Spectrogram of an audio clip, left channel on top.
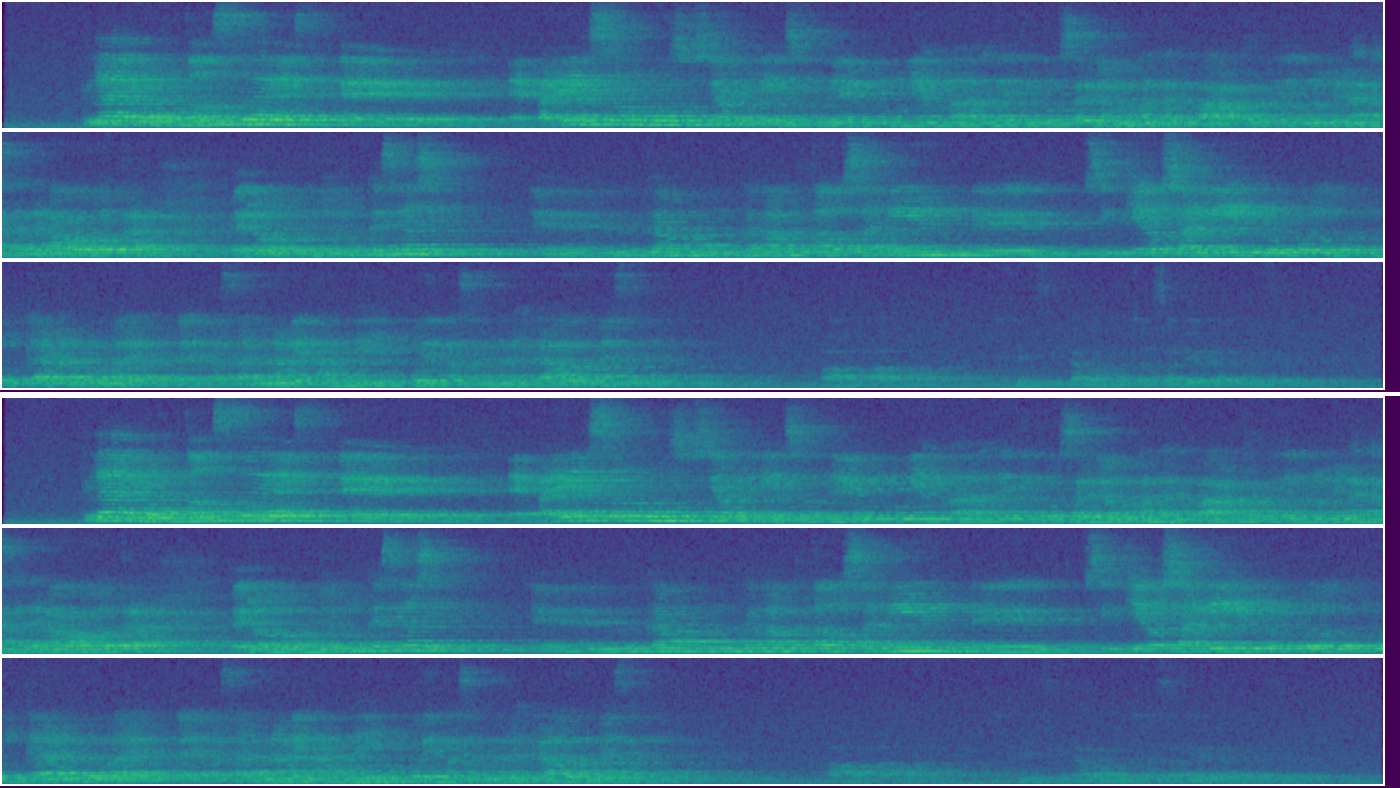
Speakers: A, in the centre; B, on the left.
A: Claro, entonces eh, eh, pa- ellas son muy sociables, ellas son de muy andadas de tipo salgamos a tal parte o quedémonos en la casa de la otra, pero yo nunca he sido así, Eh,
B: Ok.
A: nunca, nunca me ha gustado salir, eh, si quiero salir yo puedo comunicarlo, ah, puede pasar una vez al mes o puede pasar una vez cada dos meses
B: Ah, wow, bueno. <laughs> Si tardas mucho en salir, déjame decirte.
